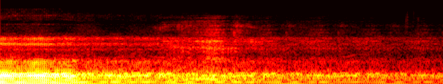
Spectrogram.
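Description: A man singing a naat, holding a long wavering note into a microphone that fades away over about the first second.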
